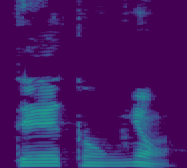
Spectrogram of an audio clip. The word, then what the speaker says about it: 대통령: tung diakhiri dengan nyeng, setelah itu diikuti dengan kata yang diawali real. Maka realnya kita rubah menjadi suara nyen. Maka pengucapannya menjadi 대통령, 대통령, 대통령.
